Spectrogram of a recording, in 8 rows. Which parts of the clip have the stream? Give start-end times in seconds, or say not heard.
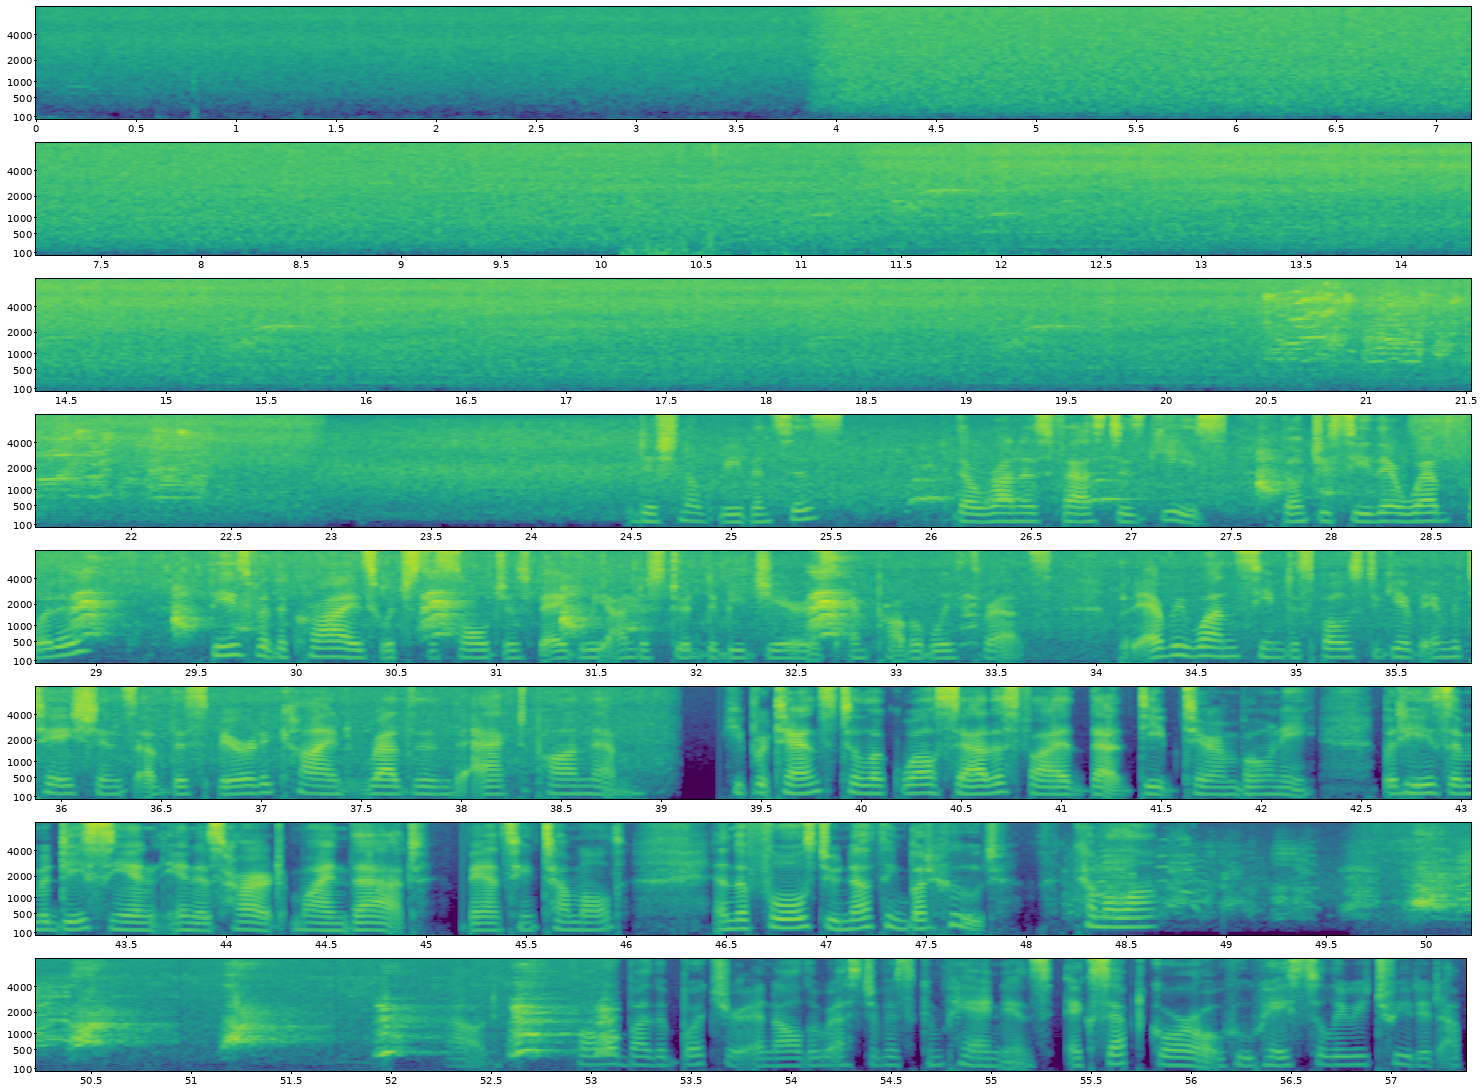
0.0-39.1.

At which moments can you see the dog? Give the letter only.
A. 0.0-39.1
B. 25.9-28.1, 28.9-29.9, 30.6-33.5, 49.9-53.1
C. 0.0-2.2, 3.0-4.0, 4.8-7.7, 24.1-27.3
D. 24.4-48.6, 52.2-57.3
B.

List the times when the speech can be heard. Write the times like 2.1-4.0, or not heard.
24.4-48.6, 52.2-57.3.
